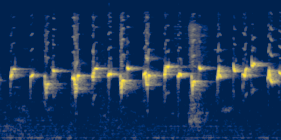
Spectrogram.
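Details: Loud rolling song of a Sooty-headed bulbul (trucukan garuda), used to make other birds respond: a rapid, continuous string of clear, slightly descending whistled notes, three or four each second, ending with a brief harsh burst.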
